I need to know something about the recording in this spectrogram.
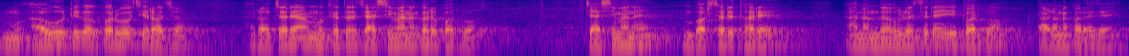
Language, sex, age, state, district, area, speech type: Odia, male, 30-45, Odisha, Jajpur, rural, spontaneous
